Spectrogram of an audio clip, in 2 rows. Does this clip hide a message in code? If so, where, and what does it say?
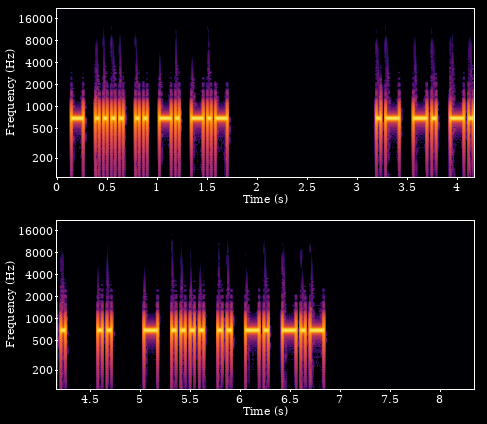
Yes: Morse code from 0.1 to 6.8 s, heard as a keyed tone, about 30 wpm, 700 Hz. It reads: THINK AND I THINK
